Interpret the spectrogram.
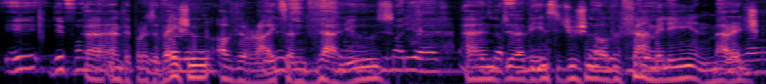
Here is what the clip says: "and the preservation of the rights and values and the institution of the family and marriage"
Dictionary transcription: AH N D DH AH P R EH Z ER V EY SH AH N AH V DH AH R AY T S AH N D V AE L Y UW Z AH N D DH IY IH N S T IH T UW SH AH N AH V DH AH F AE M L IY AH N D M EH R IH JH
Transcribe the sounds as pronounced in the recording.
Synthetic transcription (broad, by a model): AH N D DH AH P R EH Z ER V EY SH AH N AH V DH AH R AY T S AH N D V AE L Y UW Z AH N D DH IY IH N S T IH T UW SH AH N AH V DH AH F AE M L IY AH N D M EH R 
